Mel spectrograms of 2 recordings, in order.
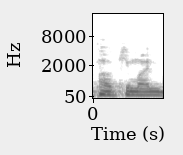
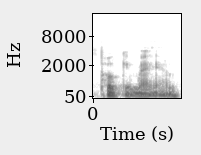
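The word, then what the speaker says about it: Pokémon: I do think we see a lot of the aspects from Pokemon Go. I think you're going to see a lot of it You from pronounce it wrong. It's Pokemon.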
